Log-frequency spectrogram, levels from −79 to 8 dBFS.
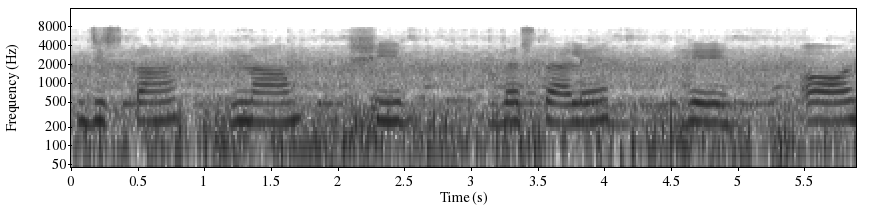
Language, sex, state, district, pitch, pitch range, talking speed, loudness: Hindi, female, Madhya Pradesh, Dhar, 245 Hz, 240-250 Hz, 70 wpm, -15 LUFS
